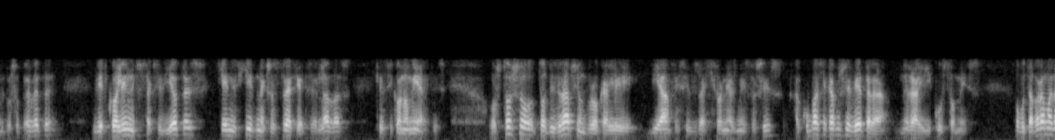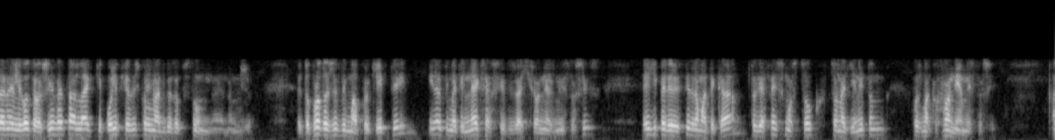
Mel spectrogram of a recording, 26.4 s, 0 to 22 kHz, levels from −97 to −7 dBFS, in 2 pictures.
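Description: A speech recording carried over GSM full-rate coding throughout. The line band runs only from 250 Hz to 3.6 kHz, and the coarse pulse excitation gives the voice a plainly audible buzzy, gravelly roughness, which fits the 13 kbit/s full-rate codec. On a spectrogram, energy stops sharply at both band edges and the harmonics look grainy and smeared. Lost GSM frames occur at 0.32 to 0.36 s, a 20 ms loss that fits a single frame, and at 16.14 to 16.21 s, just after "δύσκολο να αντιμετωπιστούν ε", a 60 ms loss that fits three frames. In each gap the last good frame is repeated, so the sound briefly hangs as a rough metallic ring. A spectrogram shows these as short, flat horizontal streaks, and the waveform shows a repeating envelope.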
